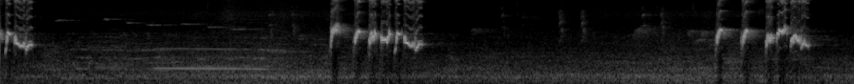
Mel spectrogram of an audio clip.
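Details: Red-whiskered bulbul singing at morning practice, coaxed into a wild-style double-note song; lively phrases of five or six clear, jumping whistles repeated roughly every four seconds, with faint thin whistles in the background.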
